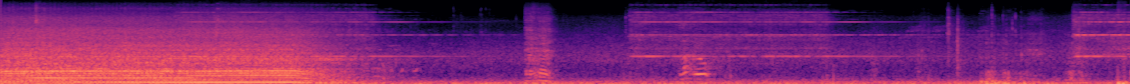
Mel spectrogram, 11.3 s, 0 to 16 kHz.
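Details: Toro 22-inch Recycler mower with Briggs & Stratton 6.75 Quantum auto-choke engine, stored 10 years, after carburetor cleaning, new air filter and oil: runs at a steady, even pace with no misses or surging, then shuts off cleanly; normal running.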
